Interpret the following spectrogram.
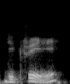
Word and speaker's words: degree: Yeah, the standard pronunciation is degree.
